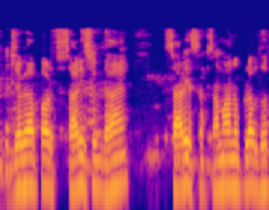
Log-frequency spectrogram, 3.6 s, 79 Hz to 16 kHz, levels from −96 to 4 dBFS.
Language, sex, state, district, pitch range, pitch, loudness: Hindi, male, Bihar, Darbhanga, 135-155 Hz, 145 Hz, -14 LUFS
